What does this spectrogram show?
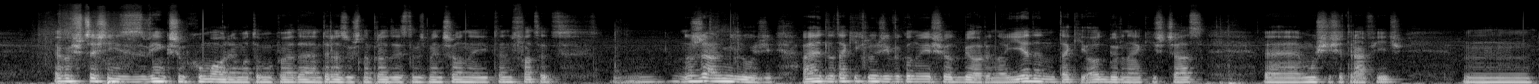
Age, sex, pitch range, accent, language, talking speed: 20-39, male, 105-125 Hz, native, Polish, 150 wpm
